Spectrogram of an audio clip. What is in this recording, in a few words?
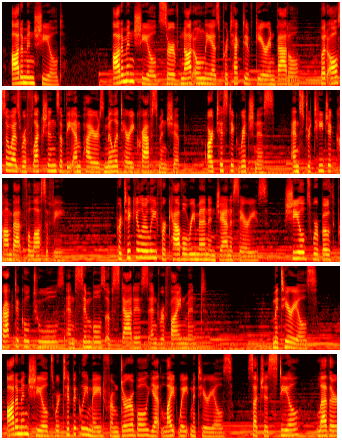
eng music; Ottoman Shield; art collection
